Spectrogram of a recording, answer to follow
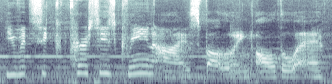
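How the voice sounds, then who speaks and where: A woman's voice: mid-range voice, animated, normal speed, gravelly, over music, low-quality recording. A woman acting as a florid, whimsical storyteller narrating a mythic audio play in a dramatic manner. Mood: knowing.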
